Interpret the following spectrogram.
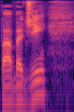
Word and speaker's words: Babaji: That's how I pronounce it. Babaji.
